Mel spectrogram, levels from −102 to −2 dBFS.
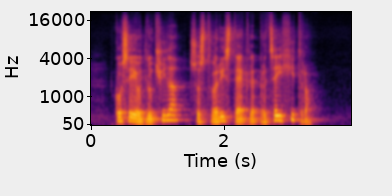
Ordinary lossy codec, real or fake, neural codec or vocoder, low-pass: none; fake; codec, 44.1 kHz, 7.8 kbps, DAC; none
